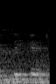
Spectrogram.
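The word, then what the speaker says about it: Tlingit: paddling song and um it's by the clink it's spelled clink t l i n g i t and this is a big uh tribe area up up in this area um Main Southeastern Alaska and the clink tribes yes here we go here you have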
